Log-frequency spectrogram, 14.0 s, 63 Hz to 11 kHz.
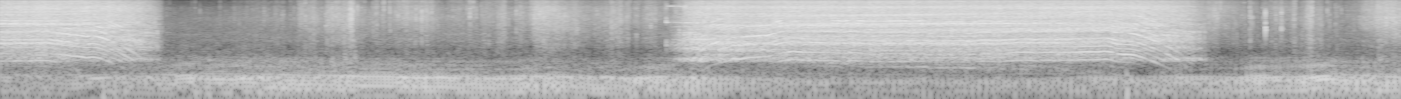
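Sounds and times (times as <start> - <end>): battery chainsaw whining: 0.0 - 1.6, 6.7 - 12.3.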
